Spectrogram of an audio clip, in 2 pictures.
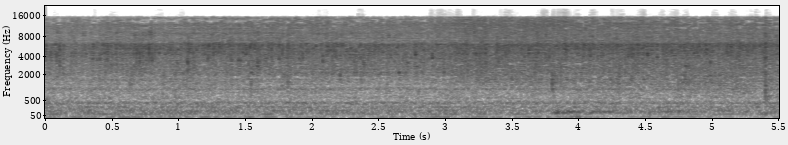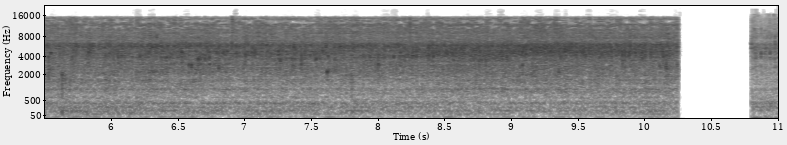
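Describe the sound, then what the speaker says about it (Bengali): Sarputi fish fry in hot oil in a frying pan, giving a steady, close, even sizzling hiss throughout that cuts out briefly near the end, with no voices. "এখন মাছগুলো গরম তেলে ভেজে নিব।"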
